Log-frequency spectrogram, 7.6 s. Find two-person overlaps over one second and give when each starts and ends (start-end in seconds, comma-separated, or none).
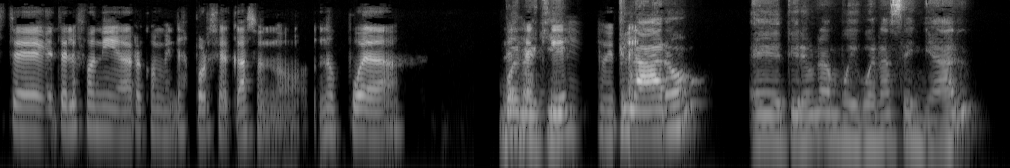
3.8-5.0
